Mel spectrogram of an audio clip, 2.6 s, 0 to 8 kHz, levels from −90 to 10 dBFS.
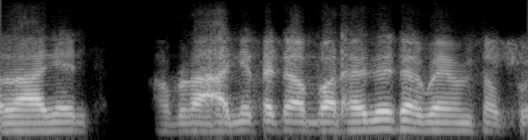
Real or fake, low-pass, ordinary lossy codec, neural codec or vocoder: fake; 7.2 kHz; Opus, 16 kbps; codec, 16 kHz, 0.5 kbps, X-Codec, HuBERT features, trained on general audio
